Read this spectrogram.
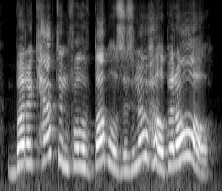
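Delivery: high, loud, emphatic verdict; exasperated. A narrator's reading. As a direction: declare it with urgent frustration. Bartholomew exasperated at useless captain.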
